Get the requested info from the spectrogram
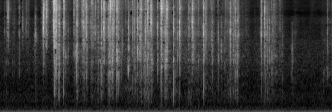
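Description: Small plastic packet crinkling and rustling as fingers work it open, a quick run of crackles strongest through the middle.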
